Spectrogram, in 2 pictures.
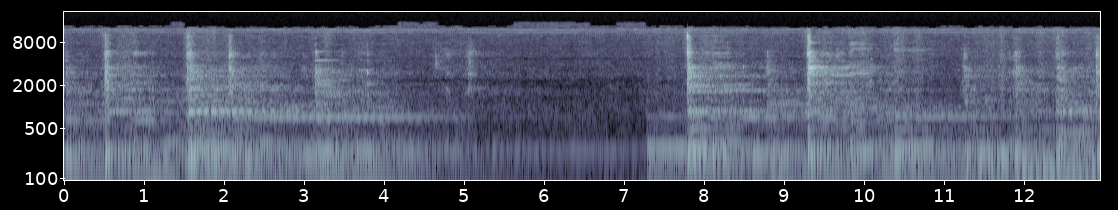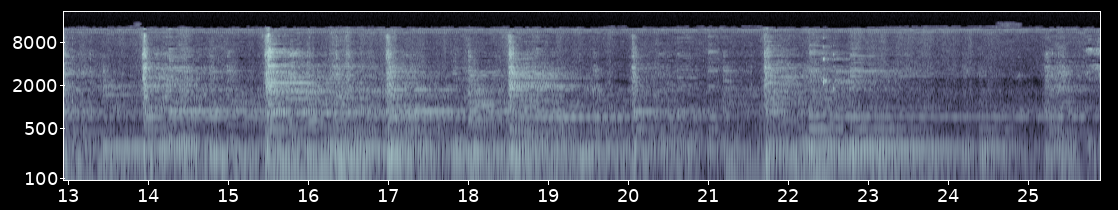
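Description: Acoustic guitar playing a slow instrumental intro, chords struck and left to ring. The sound dies away for a few seconds, then the playing comes back fuller about seven seconds in and carries on steadily.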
